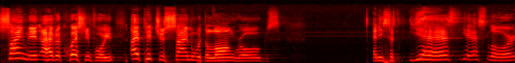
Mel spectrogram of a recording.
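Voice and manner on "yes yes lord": flamboyant, showy, hammed-up voice. Picturing Simon answering when he is questioned: flamboyant Simon voice. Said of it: "Real kind of flamboyant".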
